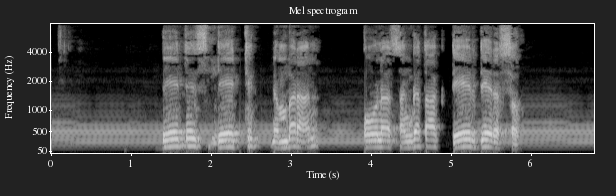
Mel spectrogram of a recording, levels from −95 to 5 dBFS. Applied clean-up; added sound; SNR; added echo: none; Brass instrument; 15 dB; none.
